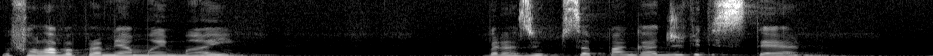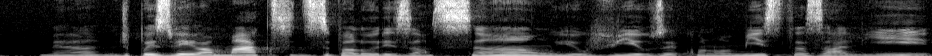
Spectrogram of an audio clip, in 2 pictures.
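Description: A woman's pitch varies in an ordinary way. She speaks with long, frequent pauses. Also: medium pitch for a woman, moderate pace. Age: 50s. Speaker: economist and state official. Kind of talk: interview.

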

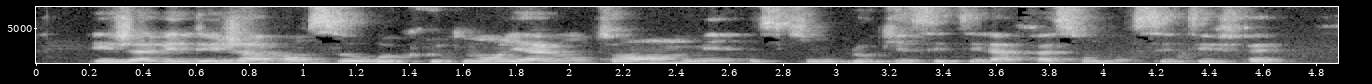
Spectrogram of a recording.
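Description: Noticeable background noise runs under a woman speaking at a moderate speed. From Paris region, France. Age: 30s. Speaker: recruiter. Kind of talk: interview.

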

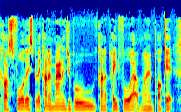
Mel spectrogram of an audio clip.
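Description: Against a quiet background, a man with an English accent speaks at medium pitch and a very fast pace in a flat monotone. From England. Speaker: podcast host. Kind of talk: casual interview; podcast monologue.

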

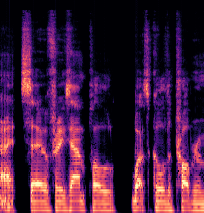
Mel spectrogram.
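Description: A man speaks at a moderate pace, recorded very cleanly over a silent background. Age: 60s. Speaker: expert guest. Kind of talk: interview conversation.

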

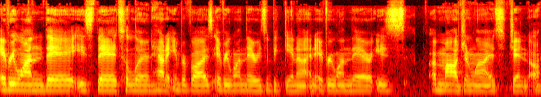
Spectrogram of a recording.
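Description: In an Australian accent, a woman with a fairly low pitch speaks at a fairly quick pace in a monotone, flat intonation with hardly any pauses. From Perth, Western Australia. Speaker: jazz saxophonist and bandleader. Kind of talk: interview.

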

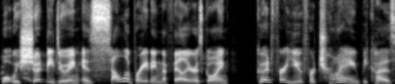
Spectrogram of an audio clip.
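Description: A woman with an ordinary speaking voice talks at a fairly low pitch, recorded very cleanly against a silent background. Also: dry, close sound with no echo. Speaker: podcast host and business coach. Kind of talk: casual interview chat.

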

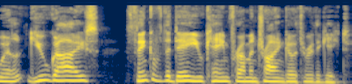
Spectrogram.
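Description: A man puts on a character voice pitched high. He talks at a moderate pace. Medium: actual play.

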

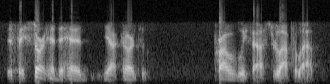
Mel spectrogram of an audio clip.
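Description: Moving at a moderate pace, a man speaks in an American accent. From Montana. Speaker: former motocross racer and team manager. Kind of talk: casual chat.

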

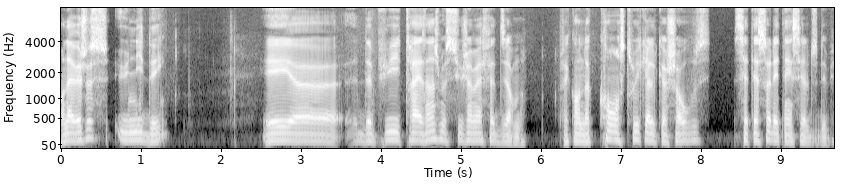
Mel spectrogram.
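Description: Speaking slowly with long, frequent pauses, a man with a Beauce accent has a fairly low pitch and ordinary pitch variation, on a very clean, dry, close recording with a silent background and no echo. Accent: Quebec French, Beauce. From Quebec, Beauce. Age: 50s. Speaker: business executive. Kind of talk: interview.

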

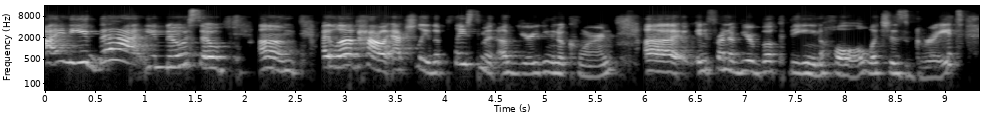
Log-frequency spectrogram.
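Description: A woman with an American accent talks at a fairly slow pace and a fairly high pitch, her pitch swinging very widely over noticeable background noise. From US Midwest, central Illinois. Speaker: therapist. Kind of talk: casual interview.

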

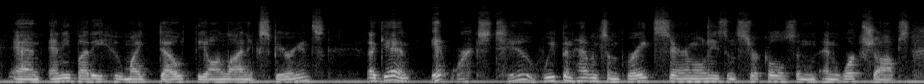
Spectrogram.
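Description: Noticeable background noise sits behind a man speaking at a moderate pace, with a medium pitch and fairly even intonation. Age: 50s. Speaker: radio host. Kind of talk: interview.

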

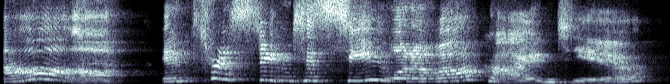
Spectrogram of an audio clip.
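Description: A put-on character voice delivers the lines at a very slow pace. A slight echo can be heard. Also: woman, extremely high pitch for a woman.

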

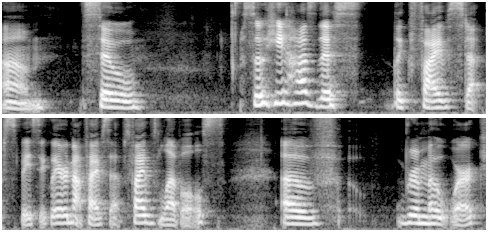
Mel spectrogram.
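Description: On a very clean recording with a silent background, a woman with an American accent speaks at a medium pitch with lively intonation and long, frequent pauses. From United States. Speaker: podcast host. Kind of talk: casual interview chat. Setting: recording in person, shared microphone. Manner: fast talker.

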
